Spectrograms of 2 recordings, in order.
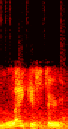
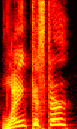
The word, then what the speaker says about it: Lancaster: Lancaster? Lancaster. And why is it pronounced that way, sir? No, not Lancaster. Lancaster. And everybody south of the Trinity says Lancaster.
